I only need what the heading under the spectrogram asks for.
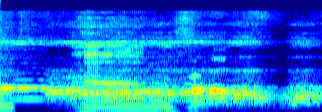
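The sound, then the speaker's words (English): A male puppy howls in a drawn-out, mournful wail with rich harmonic overtones, holding one steady tone for about half a second before sliding into a wavering, whiny continuation. “pardon the dog”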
